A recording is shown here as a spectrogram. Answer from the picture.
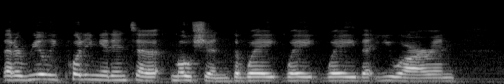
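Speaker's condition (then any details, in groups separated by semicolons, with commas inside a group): No condition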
